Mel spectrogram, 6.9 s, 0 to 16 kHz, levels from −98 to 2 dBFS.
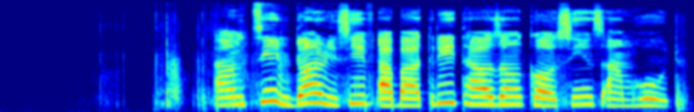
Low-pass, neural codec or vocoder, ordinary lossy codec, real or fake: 14.4 kHz; none; none; real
